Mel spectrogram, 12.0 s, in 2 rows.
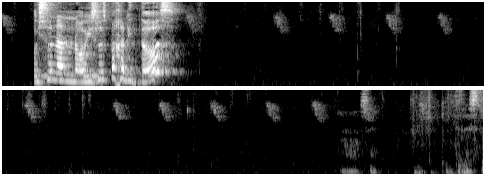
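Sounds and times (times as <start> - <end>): small songbird chirping: 0.0 - 0.6, 2.2 - 10.8.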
